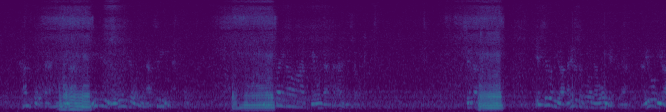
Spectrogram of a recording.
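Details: Pet pug Futa asleep indoors, noseless and a heavy snorer: three strong grating snores spaced four to five seconds apart, with a low whiny wheeze on each breath in between.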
